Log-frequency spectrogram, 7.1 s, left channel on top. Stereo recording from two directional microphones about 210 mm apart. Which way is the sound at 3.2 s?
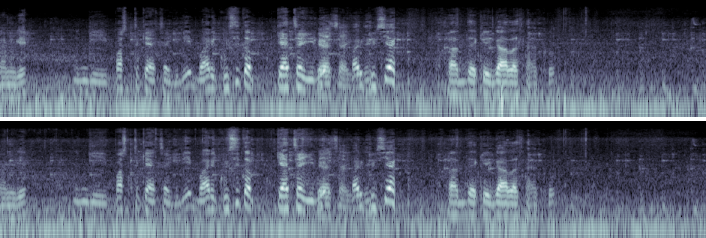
5° left (ahead or behind).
